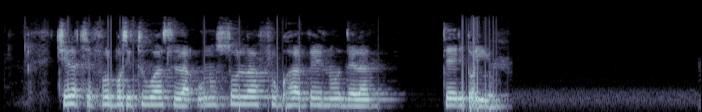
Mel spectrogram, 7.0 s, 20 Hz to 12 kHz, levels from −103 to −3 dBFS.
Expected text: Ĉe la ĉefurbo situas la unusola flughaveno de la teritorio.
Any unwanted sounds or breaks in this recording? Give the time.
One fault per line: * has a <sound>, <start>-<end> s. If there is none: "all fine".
all fine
